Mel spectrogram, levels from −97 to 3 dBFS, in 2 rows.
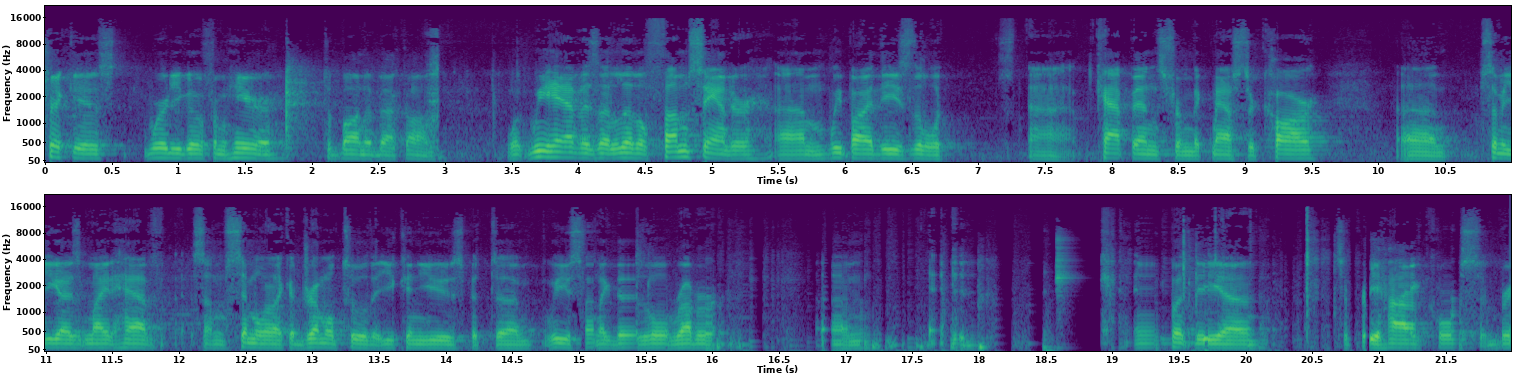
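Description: From 15.01 s to 18.60 s the audio breaks up into repeated packet loss with a robotic sound. Dozens of short holes, the longest about 113 ms, are patched by repeating the last sound. About 41% of this stretch is that patching, so it sounds choppy. On a spectrogram the harmonics turn into short, flat, repeated blocks with sudden edges. The waveform shows abrupt joins where the missing pieces should be.

At 18.60 s the sound stops reaching the listener for about a third of a second. This is likely a long network dropout. For roughly 320 ms the last sound is stretched into a buzzy tail that fades, and then about 120 ms of near-silence follows before the audio returns at 19.09 s without the lost part. On a spectrogram this appears as one smeared horizontal band that dims into a blank column. The waveform shows a decaying envelope and then an almost flat line.

From 18.98 s, just before the dropout ends, to 21.63 s the repeated packet loss comes back. 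The gaps are up to about 97 ms long and make up about 30% of this span, so the choppy, robotic quality returns. It shows the same blocky, repeated segments on the spectrogram as the first stretch.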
